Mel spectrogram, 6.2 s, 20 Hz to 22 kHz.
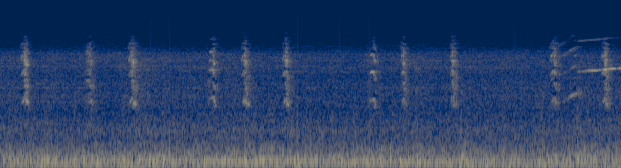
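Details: A wild Peregrine falcon at a city-building nest, as the pair arrives home early on a November morning in 2024, gives short, harsh chipping notes in an uneven series, about two each second, over a steady low city rumble.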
